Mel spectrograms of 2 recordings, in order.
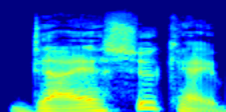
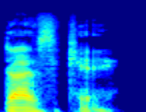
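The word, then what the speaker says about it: Daisuke: So, literally like on social media, you would see people type out the word dice d i c e and then dash k because that's actually how you pronounce his first name. Dice K.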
